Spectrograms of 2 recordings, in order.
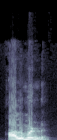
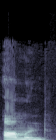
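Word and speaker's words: almond: जैसे बादाम को इंग्लिश में क्या कहते हैं, आलमंड नहीं, ये एल साइलेंट है, इसको हम कहते हैं आमंड।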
